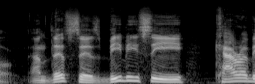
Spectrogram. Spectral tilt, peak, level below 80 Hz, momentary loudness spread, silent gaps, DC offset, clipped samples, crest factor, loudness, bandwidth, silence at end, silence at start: -4.5 dB/octave; -6 dBFS; -50 dBFS; 11 LU; none; under 0.1%; under 0.1%; 14 dB; -19 LUFS; 15.5 kHz; 0 s; 0 s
